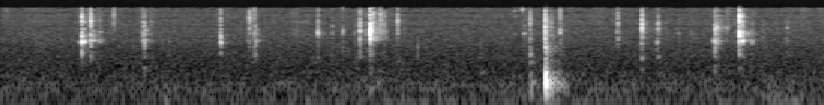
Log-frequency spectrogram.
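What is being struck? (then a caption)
Bar of soap scraped with a blade. A snap-off utility blade scrapes and carves the surface of a solid multicolored confetti soap bar held in the hand. Short, crisp, bright scraping clicks come at irregular intervals, with one fuller, lower-bodied cut near the middle. Each stroke stops quickly with almost no ring.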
